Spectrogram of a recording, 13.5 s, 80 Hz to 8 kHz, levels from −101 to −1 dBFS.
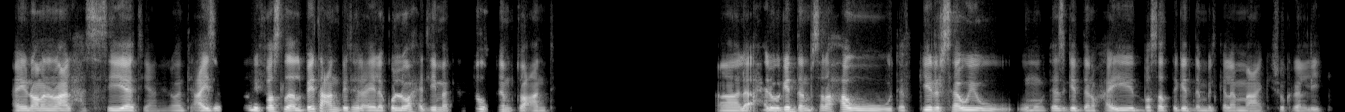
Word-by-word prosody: أي 120 Hz, +1 st, 0 dB
نوع 125 Hz, 0 st, +4 dB
من 125 Hz, -, +3 dB
أنواع 120 Hz, 0 st, +5 dB
الحساسيات 120 Hz, +1 st, 0 dB
يعني، 100 Hz, 0 st, -18 dB
اللي 105 Hz, +1 st, -24 dB
هو -, -, -9 dB
أنتِ 110 Hz, -, -13 dB
عايزة 120 Hz, 0 st, +1 dB, 0.2 s
تفضلي 130 Hz, 0 st, +3 dB
فاصلة 140 Hz, -1 st, +4 dB
البيت 125 Hz, +6 st, +3 dB
عن 135 Hz, -1 st, +3 dB
بيت 135 Hz, +1 st, 0 dB
العيلة، 115 Hz, -4 st, 0 dB
كل 125 Hz, +2 st, +1 dB
واحد 130 Hz, 0 st, 0 dB
له 135 Hz, -, 0 dB
مكانته 135 Hz, +7 st, -9 dB
وقيمته 135 Hz, -7 st, -4 dB
عندِك. 105 Hz, +1 st, -6 dB, 1.6 s
آه، 110 Hz, 0 st, 0 dB
لأ، 110 Hz, +1 st, 0 dB
حلو 130 Hz, 0 st, +2 dB
جدًا 135 Hz, -2 st, +3 dB
بصراحة 130 Hz, +4 st, +1 dB
وتفكير 115 Hz, +2 st, +1 dB
سوي 135 Hz, 0 st, +3 dB
و 115 Hz, -5 st, -5 dB
وممتاز 115 Hz, +3 st, -7 dB
جدًا، 120 Hz, -3 st, -3 dB
وحقيقي 110 Hz, +4 st, -1 dB
اتبسطت 120 Hz, +1 st, -5 dB
جدًا 115 Hz, -2 st, -5 dB
بالكلام 105 Hz, 0 st, -9 dB
معاكِ، 95 Hz, +1 st, -6 dB
شكرًا 105 Hz, 0 st, -12 dB
ليكِ. 100 Hz, +1 st, -14 dB
120 Hz, 175 wpm, -23 LUFS, 110-130 Hz, 1.6 s, أنواع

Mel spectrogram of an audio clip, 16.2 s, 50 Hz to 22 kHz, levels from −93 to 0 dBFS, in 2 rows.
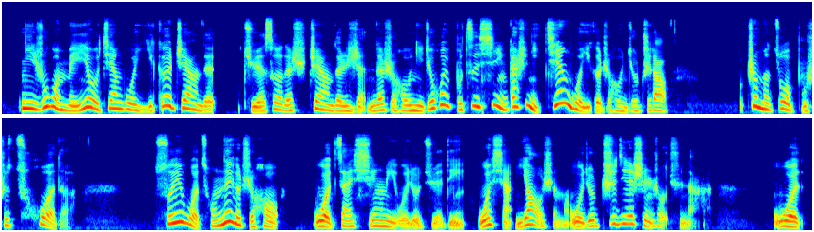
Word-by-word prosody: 你 260 Hz, -1 st, +7 dB
如 270 Hz, +8 st, +4 dB
果 310 Hz, -5 st, +4 dB
没 180 Hz, -4 st, +1 dB
有 275 Hz, -2 st, +5 dB
见 250 Hz, 0 st, +1 dB
过 220 Hz, -2 st, 0 dB
一 165 Hz, -2 st, -5 dB
个 340 Hz, -, +1 dB
这 275 Hz, -1 st, 0 dB
样 225 Hz, -8 st, +1 dB
的 165 Hz, -1 st, -4 dB, 0.3 s
角 160 Hz, 0 st, -1 dB
色 210 Hz, +4 st, -2 dB
的 185 Hz, -, -1 dB
时 190 Hz, -, -6 dB
这 255 Hz, -, -1 dB
样 210 Hz, -4 st, -1 dB
的 180 Hz, -1 st, -1 dB
人 165 Hz, 0 st, -4 dB
的 195 Hz, +3 st, -1 dB
时 -, -, -5 dB
候， 180 Hz, 0 st, -2 dB
你 180 Hz, -, +2 dB
就 255 Hz, -, +1 dB
会 380 Hz, +3 st, +1 dB
不 225 Hz, -9 st, -5 dB
自 320 Hz, +9 st, +2 dB
信。 310 Hz, -, +1 dB
但 320 Hz, -, +2 dB
是 320 Hz, +2 st, -2 dB
你 -, -, +5 dB
见 385 Hz, +5 st, +2 dB
过 230 Hz, -, +2 dB
一 150 Hz, -, -1 dB
个 150 Hz, -, -2 dB
之 170 Hz, -, -10 dB
后， 175 Hz, -, -7 dB
你 155 Hz, -, -6 dB
就 175 Hz, -, -8 dB
知 185 Hz, +2 st, -9 dB
道， 190 Hz, -1 st, -2 dB, 0.8 s
这 335 Hz, -, +5 dB
么 235 Hz, -6 st, +6 dB
做 230 Hz, +2 st, +1 dB
不 165 Hz, -, -10 dB
是 220 Hz, -, -5 dB
错 220 Hz, -, -4 dB
的。 -, -, -17 dB, 0.8 s
所 280 Hz, -, -1 dB
以 335 Hz, -, +8 dB
我 260 Hz, -8 st, +1 dB
从 205 Hz, +1 st, -4 dB
那 340 Hz, +5 st, +8 dB
个 255 Hz, -, +5 dB
时 180 Hz, -, -4 dB
候， 180 Hz, -4 st, -4 dB, 0.3 s
我 185 Hz, -2 st, +4 dB
在 195 Hz, +6 st, -3 dB
心 200 Hz, +1 st, -2 dB
里 175 Hz, -, -1 dB
我 95 Hz, 0 st, -4 dB
就 -, -, -2 dB
决 -, -, -8 dB
定 -, -, -4 dB
我 210 Hz, +6 st, +3 dB
想 240 Hz, -, -5 dB
要 250 Hz, -1 st, 0 dB
什 -, -, -8 dB
么， -, -, -9 dB
我 170 Hz, -, +2 dB
就 195 Hz, +5 st, -1 dB
直 270 Hz, +7 st, -4 dB
接 280 Hz, +1 st, +1 dB
伸 265 Hz, -, -2 dB
手 -, -, -7 dB
去 -, -, -13 dB
拿。 -, -, -11 dB, 0.7 s
我 185 Hz, -3 st, +3 dB
210 Hz, 295 characters per minute, -22 LUFS, 180-265 Hz, 0.8 s, 以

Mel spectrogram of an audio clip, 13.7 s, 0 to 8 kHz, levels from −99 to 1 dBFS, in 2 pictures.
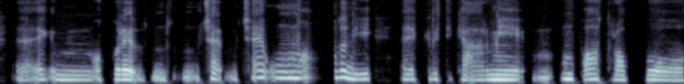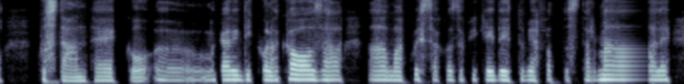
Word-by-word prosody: Ehm, 150 Hz, -, -9 dB
e 175 Hz, 0 st, -4 dB
mhmm, 160 Hz, -2 st, -1 dB
oppure, 175 Hz, 0 st, +6 dB
mhmm, -, -, -5 dB, 0.2 s
mhmm, 245 Hz, 0 st, -8 dB
c'è 200 Hz, -3 st, -2 dB, 0.2 s
c'è 240 Hz, +1 st, -4 dB
un 225 Hz, -1 st, +3 dB
modo 215 Hz, -, +1 dB
di, 185 Hz, -2 st, +3 dB, 0.3 s
ehm, 175 Hz, -2 st, -4 dB
criticarmi, 170 Hz, -2 st, +2 dB
uhm, 230 Hz, 0 st, -7 dB
un 190 Hz, -1 st, +5 dB
po' 180 Hz, +1 st, -1 dB
troppo 160 Hz, -3 st, -2 dB, 0.3 s
costante, 135 Hz, +1 st, -2 dB
ecco. 130 Hz, -2 st, -5 dB
Ehm, 150 Hz, -2 st, -9 dB
magari 160 Hz, 0 st, +3 dB
dico 160 Hz, 0 st, -3 dB
una 155 Hz, 0 st, +2 dB
cosa: 165 Hz, -2 st, +5 dB, 0.3 s
"Ah, 160 Hz, 0 st, -1 dB
ma 155 Hz, -1 st, 0 dB
questa 170 Hz, -2 st, -7 dB
cosa 155 Hz, -1 st, -8 dB
qui 165 Hz, -, -12 dB
che 155 Hz, -, -3 dB
hai 155 Hz, -, +5 dB
detto 155 Hz, 0 st, +1 dB
mi 155 Hz, -, 0 dB
fatto 155 Hz, 0 st, -12 dB
star 155 Hz, +1 st, -8 dB
male". 165 Hz, -1 st, +1 dB
165 Hz, 160 wpm, -23 LUFS, 155-175 Hz, 0.3 s, oppure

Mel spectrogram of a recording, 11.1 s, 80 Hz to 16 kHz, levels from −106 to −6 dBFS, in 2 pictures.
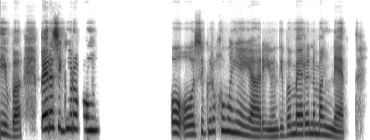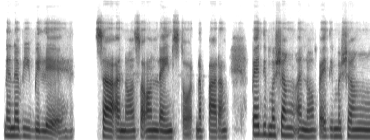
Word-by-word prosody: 'di 250 Hz, -2 st, +2 dB
ba? 180 Hz, 0 st, +2 dB, 0.3 s
Pero 375 Hz, +4 st, +10 dB
siguro 380 Hz, -1 st, +6 dB
kung 335 Hz, -1 st, +5 dB, 1.1 s
Oo. 240 Hz, -3 st, +2 dB
Siguro 295 Hz, +5 st, -3 dB
kung 325 Hz, 0 st, +1 dB
mangyayari 190 Hz, -10 st, 0 dB
'yon 175 Hz, +1 st, -2 dB
'di 205 Hz, -, -7 dB
ba 225 Hz, -, -3 dB
meron 250 Hz, +1 st, +1 dB
namang 235 Hz, -3 st, -1 dB
net 160 Hz, -6 st, -1 dB, 0.4 s
na 205 Hz, -1 st, -5 dB
nabibili 170 Hz, -6 st, -6 dB, 0.3 s
sa 180 Hz, -4 st, +1 dB
ano, 165 Hz, 0 st, -3 dB
sa -, -, -3 dB
online 165 Hz, -2 st, -2 dB
store -, -, -6 dB
na 170 Hz, 0 st, -8 dB
parang 165 Hz, +1 st, -4 dB, 0.4 s
pwede 230 Hz, 0 st, -2 dB
mo 225 Hz, -, -4 dB
siyang 215 Hz, -2 st, -2 dB
ano, 175 Hz, -2 st, -5 dB
pwede 185 Hz, +2 st, -7 dB
mo 185 Hz, 0 st, -6 dB
siyang 180 Hz, -2 st, -5 dB
200 Hz, 165 wpm, -24 LUFS, 175-250 Hz, 1.1 s, Pero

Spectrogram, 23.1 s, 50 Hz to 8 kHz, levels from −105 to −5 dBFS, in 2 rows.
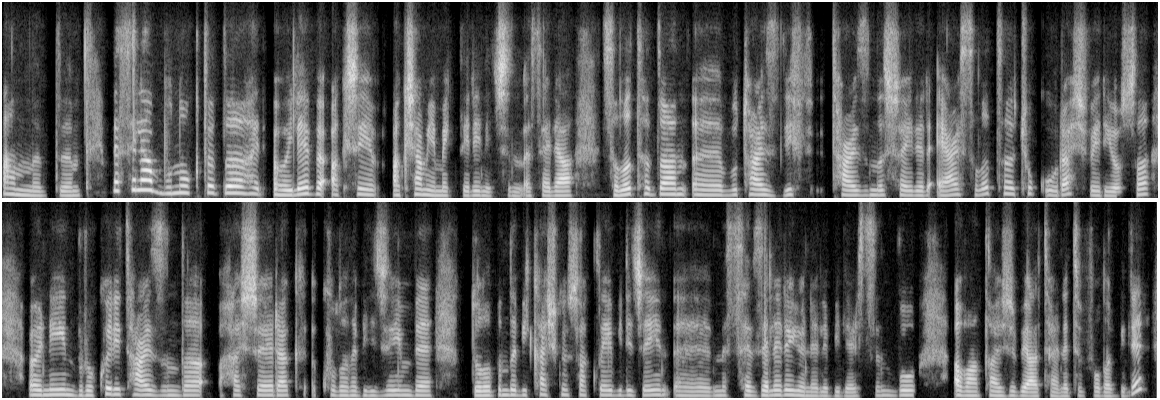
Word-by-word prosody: Anladım. 175 Hz, -4 st, -3 dB, 0.3 s
Mesela 395 Hz, +2 st, +7 dB
bu 255 Hz, +2 st, -3 dB
noktada 275 Hz, -2 st, +3 dB
ha -, -, 0 dB, 0.2 s
öğle 215 Hz, +4 st, +3 dB
ve 225 Hz, -, +7 dB
akşe 210 Hz, -4 st, +4 dB, 0.2 s
akşam 215 Hz, -2 st, +5 dB
yemeklerin 175 Hz, 0 st, -3 dB
için 155 Hz, 0 st, +4 dB
mesela 170 Hz, +1 st, +2 dB, 0.3 s
salatadan, 220 Hz, +2 st, +2 dB
eee, 195 Hz, -2 st, 0 dB
bu 205 Hz, +2 st, -8 dB
tarz 205 Hz, -5 st, +2 dB
lif 205 Hz, +1 st, -1 dB, 0.3 s
tarzında 190 Hz, -1 st, 0 dB
şeyleri 180 Hz, -2 st, +1 dB
eğer 190 Hz, +4 st, +3 dB
salata 235 Hz, +4 st, -3 dB
çok 245 Hz, -1 st, -5 dB
uğraş 200 Hz, +4 st, +1 dB
veriyorsa, 175 Hz, +5 st, -1 dB, 0.4 s
örneğin 200 Hz, 0 st, +1 dB
brokoli 210 Hz, +4 st, -1 dB
tarzında 185 Hz, -2 st, 0 dB, 0.2 s
haşlayarak 185 Hz, -1 st, +2 dB
ı -, -, -13 dB
kullanabileceğin 180 Hz, +1 st, -5 dB
ve 180 Hz, -1 st, +1 dB, 0.4 s
dolabında 180 Hz, +3 st, -1 dB
birkaç 195 Hz, +2 st, +1 dB
gün 205 Hz, -, -9 dB
saklayabileceğin, 190 Hz, 0 st, -1 dB
eee, 165 Hz, -2 st, -5 dB
me 175 Hz, 0 st, -8 dB
sebzelere 185 Hz, +3 st, -1 dB
yönelebilirsin. 160 Hz, +1 st, -7 dB
Bu, 190 Hz, 0 st, -1 dB, 0.4 s
avantajlı 170 Hz, -2 st, 0 dB
bir 165 Hz, -, +3 dB
alternatif 150 Hz, +1 st, -6 dB
olabilir 160 Hz, -, -2 dB
190 Hz, 115 wpm, -22 LUFS, 175-205 Hz, 0.4 s, Mesela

